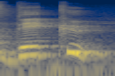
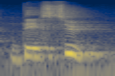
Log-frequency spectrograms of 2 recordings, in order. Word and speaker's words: déçu: So right now it is DQ. DQ, which is not the correct pronunciation. The correct pronunciation is déçu. Déçu, which means disappointed.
